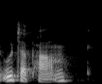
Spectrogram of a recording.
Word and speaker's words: uttapam: But there's also a smaller thick dosa called an uttapam, which is spelled U-T-T-A-P-A-M.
